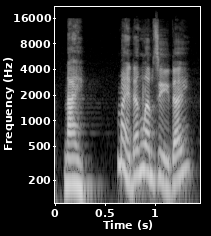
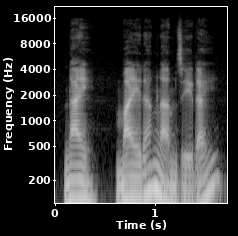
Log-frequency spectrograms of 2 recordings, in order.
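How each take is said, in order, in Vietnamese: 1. Câu này được hét lên to, đầy năng lượng. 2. Câu này được đọc bình tĩnh, không hét. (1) "Khi mà cô Đào hét lên phải là" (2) "nó cũng có thể là nghe được, nhưng nó là đọc"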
